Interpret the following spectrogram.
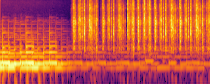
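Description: Typing sound effect: a fast run of keyboard clicks as on-screen text is typed out, starting about a second and a half in. Underneath, a soft synthesizer music bed fades away in the first second.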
